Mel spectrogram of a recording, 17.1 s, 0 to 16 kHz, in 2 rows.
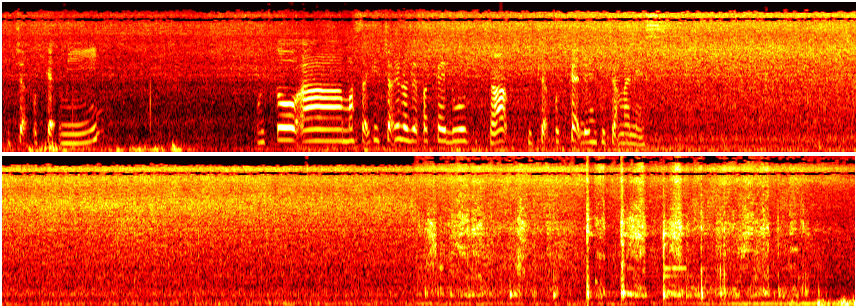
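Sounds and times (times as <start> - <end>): paste sizzling in a wok: 0.1 - 17.0
metal spatula scraping wok: 12.6 - 17.0.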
